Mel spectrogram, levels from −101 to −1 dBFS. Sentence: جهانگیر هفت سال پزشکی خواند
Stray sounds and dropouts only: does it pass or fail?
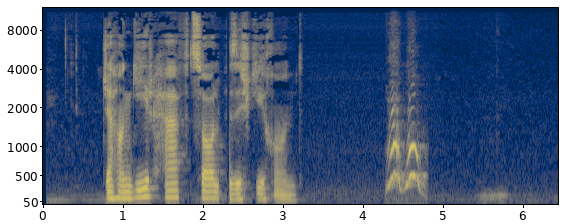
fail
